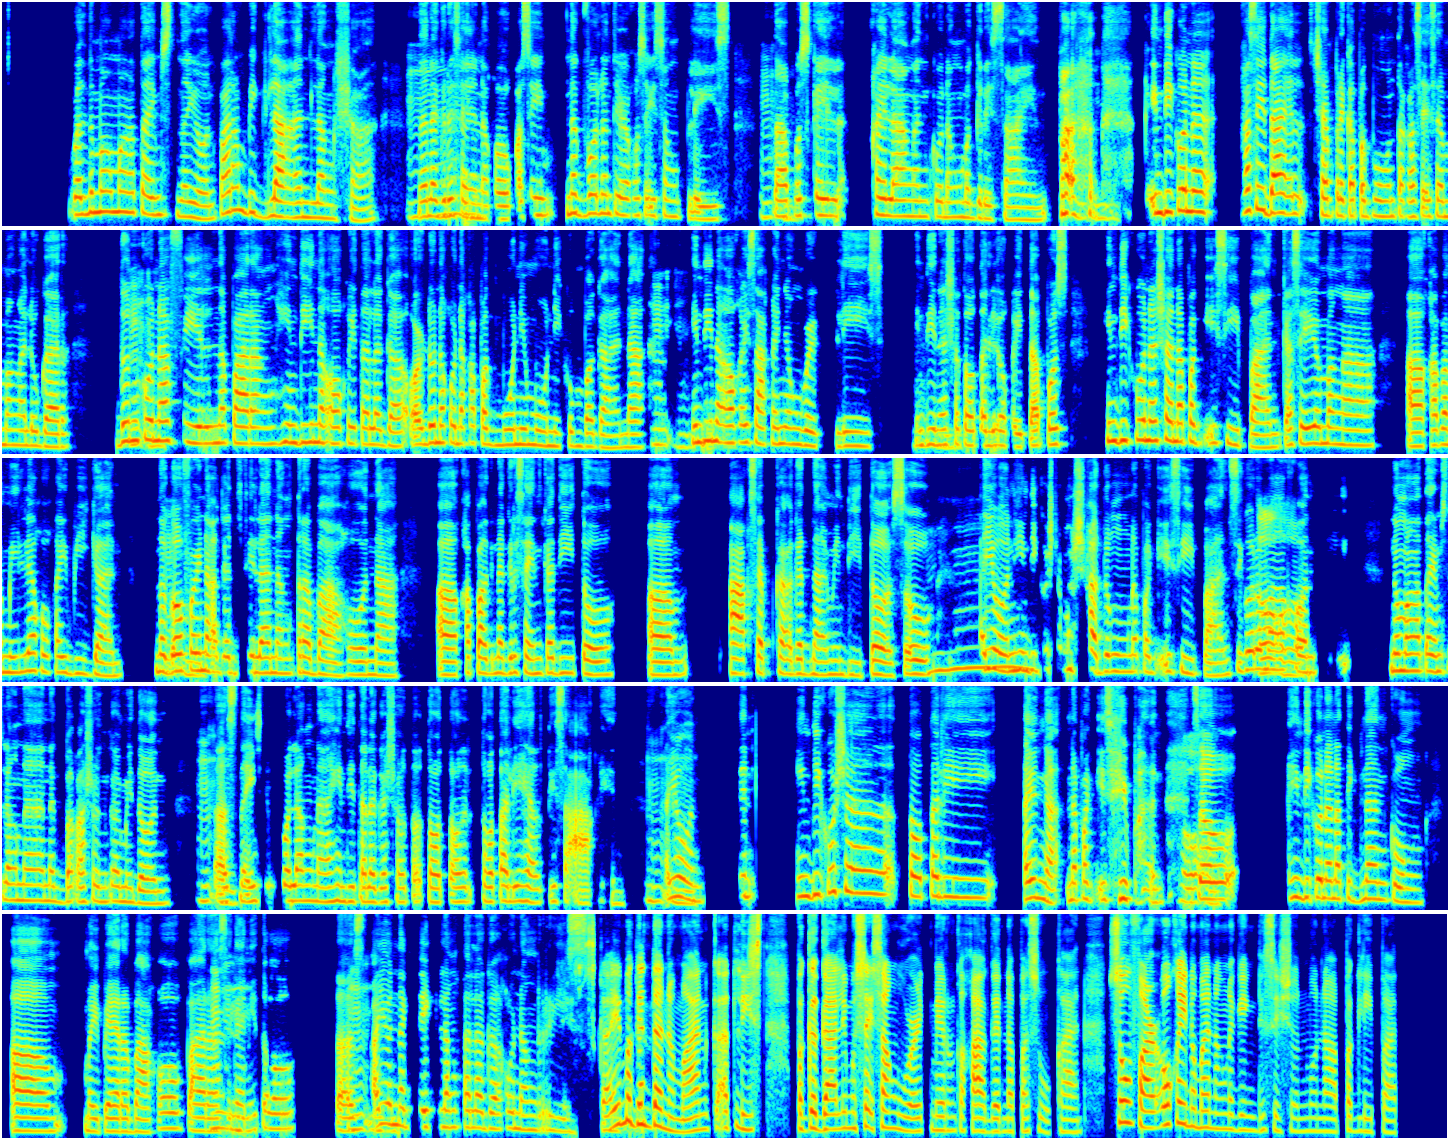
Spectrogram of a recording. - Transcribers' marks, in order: laughing while speaking: "Parang"; drawn out: "Hmm"; laughing while speaking: "napag-isipan"
- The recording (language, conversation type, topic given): Filipino, podcast, Paano mo malalaman kung kailangan mo nang magbitiw sa trabaho o magpahinga muna?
